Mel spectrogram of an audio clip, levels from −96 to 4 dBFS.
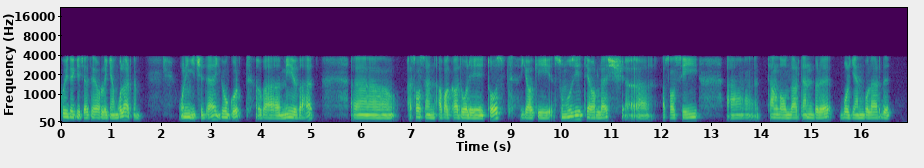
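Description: No technical faults can be heard anywhere in this speech.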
